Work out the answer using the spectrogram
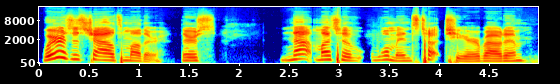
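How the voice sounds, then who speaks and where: A woman's voice: fairly high pitch, lively intonation, unhurried, fairly bright tone, clean tone, no echo, voice pushed up, poor audio. A woman voicing a caring, scolding middle-aged mother who fusses over a boy. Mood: motherly. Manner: fussing, motherly.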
